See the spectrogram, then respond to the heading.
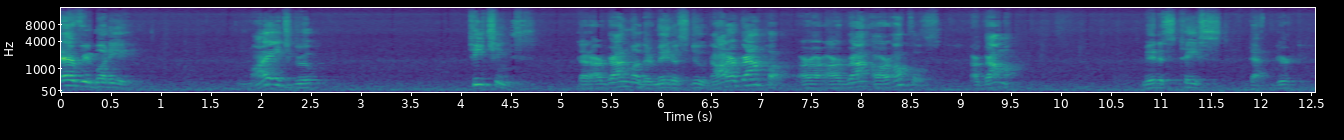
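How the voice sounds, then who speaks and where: Long pauses come often as this man speaks fairly slowly. Background noise is clearly audible throughout. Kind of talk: public hearing speech.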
